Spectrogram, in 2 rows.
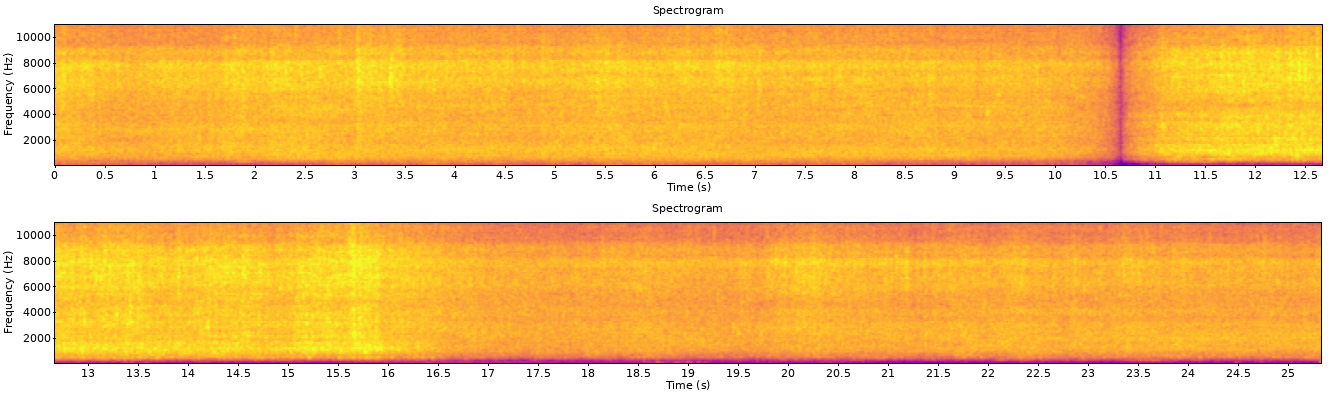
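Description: Steady rushing noise of Airbus A320-family airliners' jet engines mixed with wind noise. The sound cuts off abruptly about ten seconds in, comes back louder for around five seconds, then settles to a quieter rush.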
